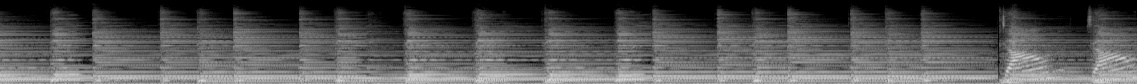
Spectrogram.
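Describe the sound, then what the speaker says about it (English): Acoustic guitar strummed in a down-and-up rhythm, steady repeated chord strokes with accented downstrokes and a brief open flourish near the end, loud and alone. "now let's put the first half of that strumming pattern with the second half of the pattern"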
